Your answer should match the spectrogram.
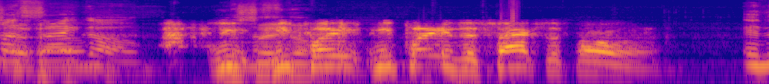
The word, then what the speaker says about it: Masego: know how to pronounce his name. Maciego, Maciego. Miguel. Oh, no. No, it's not Miguel. No. McDonald's? It's Masego.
